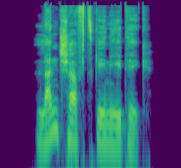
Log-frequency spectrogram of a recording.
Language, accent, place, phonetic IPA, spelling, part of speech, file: German, Germany, Berlin, [ˈlantʃaft͡sɡeˌneːtɪk], Landschaftsgenetik, noun, De-Landschaftsgenetik.ogg
- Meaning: landscape genetics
